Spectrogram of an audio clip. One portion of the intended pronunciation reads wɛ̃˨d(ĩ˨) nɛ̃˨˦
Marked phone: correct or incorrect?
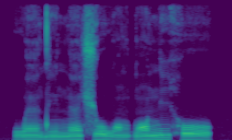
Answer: correct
